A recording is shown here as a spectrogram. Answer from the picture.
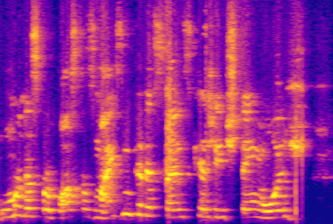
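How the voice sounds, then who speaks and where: Her pitch sits high. The woman's intonation is lively. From southern Brazil, Curitiba. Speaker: nutritionist. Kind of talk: informal presentation in a livestream chat. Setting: online livestream. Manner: fast.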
